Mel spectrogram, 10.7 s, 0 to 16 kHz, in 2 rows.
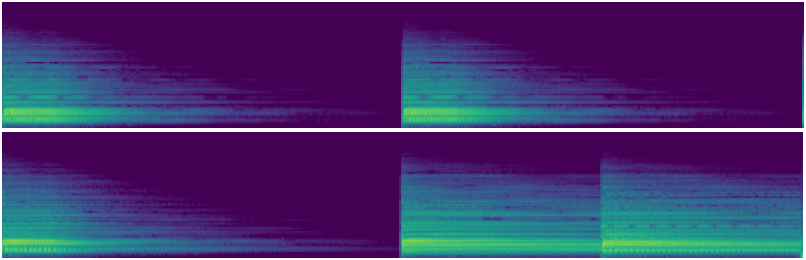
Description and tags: I hope this is usable. Made in FL Studio 12.
Tempo: 90bpm.
hip-hop, piano, 90bpm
